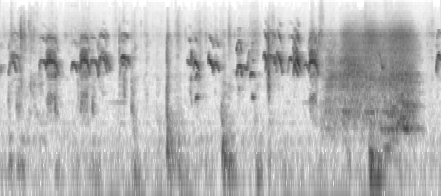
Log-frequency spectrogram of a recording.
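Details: Easter Egger chicks, three weeks old, at home during summer, cheeping in quick high notes for about three seconds before a rush of rustling noise briefly drowns them.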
